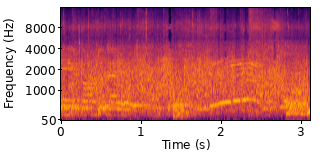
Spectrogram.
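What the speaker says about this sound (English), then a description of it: "Just clap your hands on today." A church congregation claps together at a memorial service, loud steady applause with voices and a tonal musical line mixed in beneath the clapping.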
